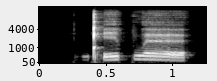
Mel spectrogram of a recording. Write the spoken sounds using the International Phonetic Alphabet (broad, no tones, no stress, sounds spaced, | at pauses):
ǃʼ ɪ p w œ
